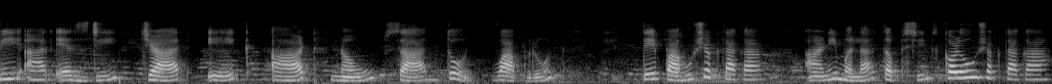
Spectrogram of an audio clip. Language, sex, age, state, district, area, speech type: Marathi, female, 45-60, Maharashtra, Osmanabad, rural, read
